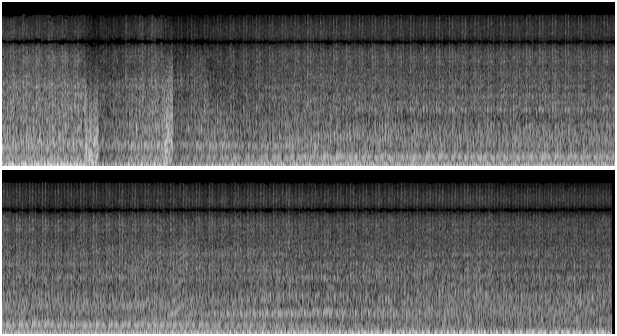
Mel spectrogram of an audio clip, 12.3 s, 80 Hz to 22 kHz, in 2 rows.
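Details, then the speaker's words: RV-8 (N623RJ) aircraft engine on first engine start; steady idle carries a slow, uneven rhythmic whopping pulse a few times a second over the drone, after an earlier surge that seemed to fix itself; cause not identified. "yeah that's about we bus sounds like it's w w w w whopping a little bit"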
